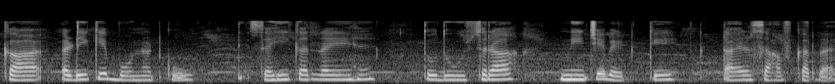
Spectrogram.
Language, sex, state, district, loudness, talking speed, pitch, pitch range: Hindi, female, Rajasthan, Jaipur, -18 LUFS, 130 wpm, 220 Hz, 205-230 Hz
